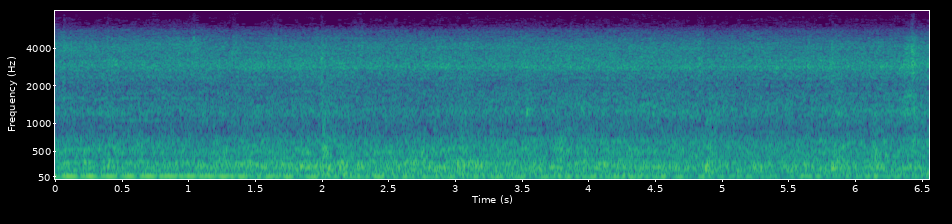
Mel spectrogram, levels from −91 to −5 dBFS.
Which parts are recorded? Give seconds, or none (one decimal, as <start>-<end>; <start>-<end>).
0.0-6.6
